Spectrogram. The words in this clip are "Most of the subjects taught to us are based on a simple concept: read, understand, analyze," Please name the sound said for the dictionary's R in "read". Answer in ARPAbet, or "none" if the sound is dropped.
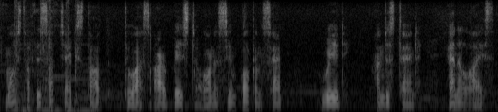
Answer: W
